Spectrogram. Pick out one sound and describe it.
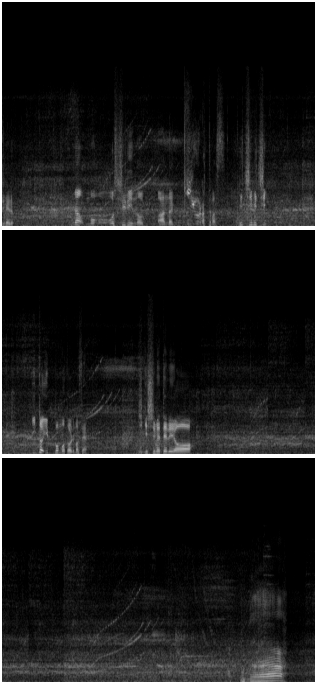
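A slot machine plays electronic music and sound effects.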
